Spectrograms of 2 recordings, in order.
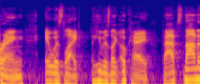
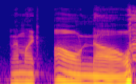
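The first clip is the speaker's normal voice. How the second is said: ordinary delivery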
